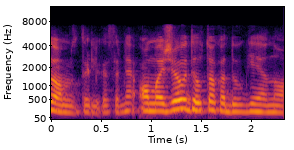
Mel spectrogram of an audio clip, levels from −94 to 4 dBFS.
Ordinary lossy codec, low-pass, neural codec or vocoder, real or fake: AAC, 48 kbps; 7.2 kHz; none; real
